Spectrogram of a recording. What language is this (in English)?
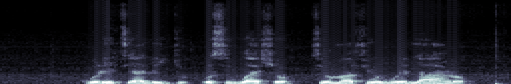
Yoruba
